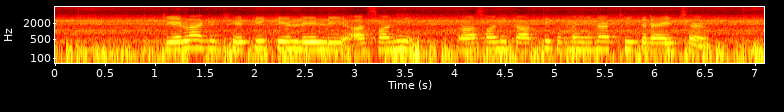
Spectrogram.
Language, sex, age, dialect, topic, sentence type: Maithili, male, 18-24, Angika, agriculture, question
